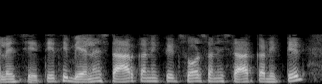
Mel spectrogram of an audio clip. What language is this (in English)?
Gujarati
